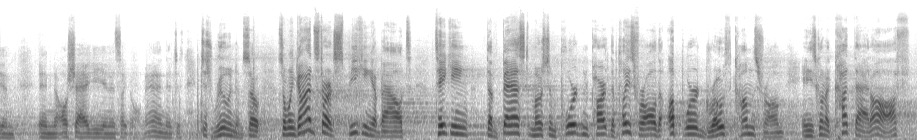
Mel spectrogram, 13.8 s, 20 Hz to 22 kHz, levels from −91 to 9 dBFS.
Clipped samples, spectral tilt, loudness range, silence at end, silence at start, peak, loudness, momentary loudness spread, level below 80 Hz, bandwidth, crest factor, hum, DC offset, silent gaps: under 0.1%; -5.5 dB/octave; 7 LU; 0 s; 0 s; -6 dBFS; -24 LUFS; 14 LU; -52 dBFS; 13.5 kHz; 18 dB; none; under 0.1%; none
